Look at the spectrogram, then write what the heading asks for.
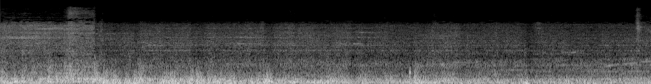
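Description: Steady rumble and wheel-on-rail running noise of a passenger train's sleeper coach rolling out of a station.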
